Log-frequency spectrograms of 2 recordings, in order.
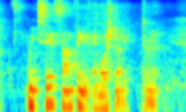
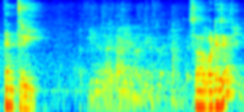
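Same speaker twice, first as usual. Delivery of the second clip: ordinary talk, nothing marked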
